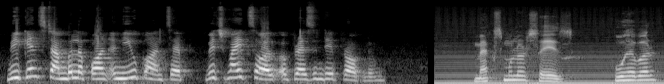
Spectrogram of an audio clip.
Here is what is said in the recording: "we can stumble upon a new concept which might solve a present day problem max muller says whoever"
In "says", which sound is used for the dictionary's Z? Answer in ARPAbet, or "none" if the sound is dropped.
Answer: Z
